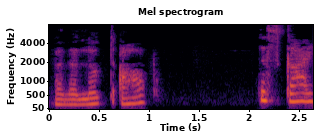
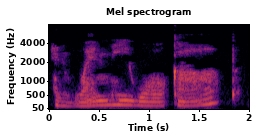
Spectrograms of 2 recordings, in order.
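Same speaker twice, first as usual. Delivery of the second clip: ordinary delivery, nothing marked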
